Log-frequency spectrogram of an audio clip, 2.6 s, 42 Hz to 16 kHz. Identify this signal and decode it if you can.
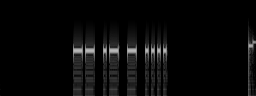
Morse code, heard as a keyed tone, about 40 wpm, 700 Hz. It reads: MATH
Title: Sentences from Top 1000 Words - Review Part 6 - New Word Drill - 40wpm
